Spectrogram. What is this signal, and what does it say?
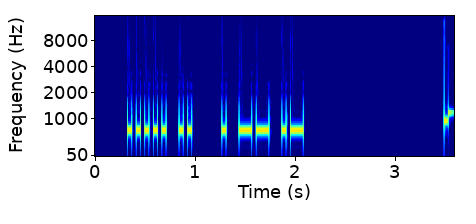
Morse code, heard as a keyed tone, about 28 wpm, 700 Hz. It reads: 5I EMA
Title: Winter Field Day Exchanges Encore 28wpm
